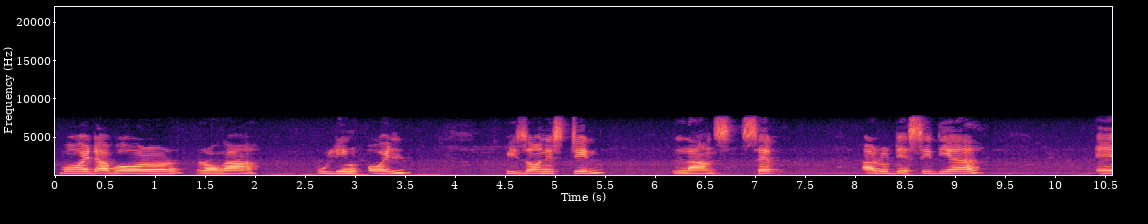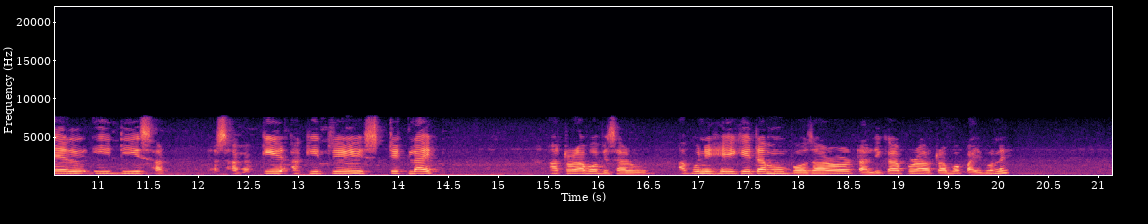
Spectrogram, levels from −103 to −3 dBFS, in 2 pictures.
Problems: background sounds at intervals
